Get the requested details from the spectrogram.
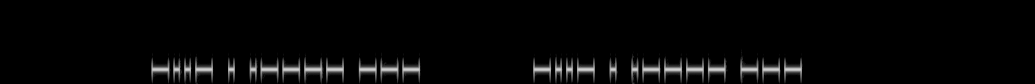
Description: Morse code, heard as a keyed tone, about 22 wpm, 700 Hz. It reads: XE1O XE1O
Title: DXCC-100 Call Signs - 4 Characters - Repeated 2x - 22wpm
